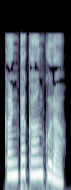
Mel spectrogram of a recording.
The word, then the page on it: ಕಂಟಕಾಂಕುರ: Kannada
